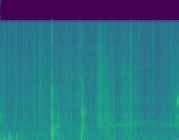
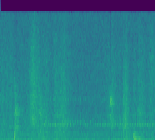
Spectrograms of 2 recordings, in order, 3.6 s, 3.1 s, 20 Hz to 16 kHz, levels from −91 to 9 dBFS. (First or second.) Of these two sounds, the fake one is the first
